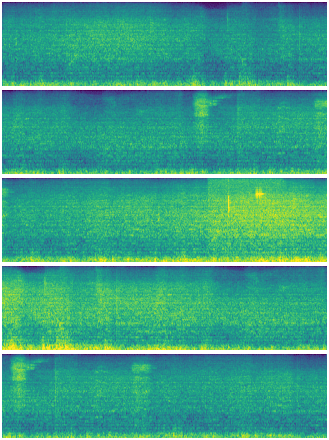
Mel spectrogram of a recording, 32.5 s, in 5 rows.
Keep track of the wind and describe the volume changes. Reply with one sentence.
The volume of the wind goes up, then down.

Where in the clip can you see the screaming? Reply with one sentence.
The screaming can't be heard in this clip.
